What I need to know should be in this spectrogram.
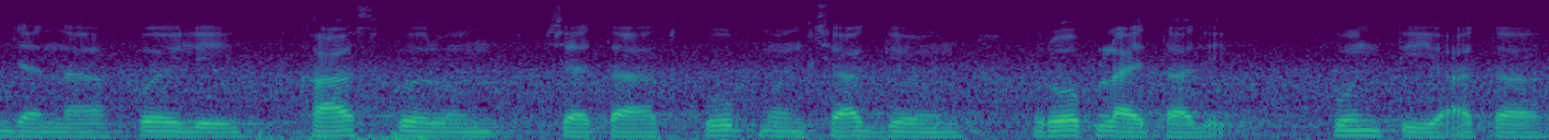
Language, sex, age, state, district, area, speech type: Goan Konkani, male, 18-30, Goa, Quepem, rural, spontaneous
